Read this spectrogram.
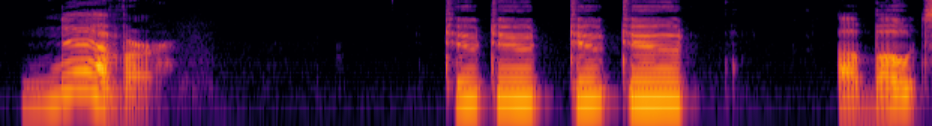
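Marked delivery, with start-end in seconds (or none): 0.1-0.9 emphatic never. Acted. Everyone dismisses the old boat. 2.2-3.5 high, flat tooting like a ship's horn; boat horn toots. Acted. A boat saying hello to the river, tooting.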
